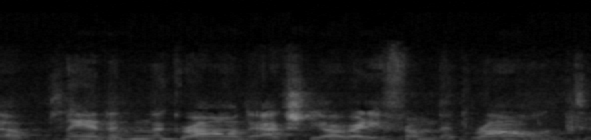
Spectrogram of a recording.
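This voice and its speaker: Noticeable background noise and audible room echo surround a woman speaking with a slight German accent. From Germany. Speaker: essential oils seller and class presenter. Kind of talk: product class presentation. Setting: live class with audience, streamed on Facebook.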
